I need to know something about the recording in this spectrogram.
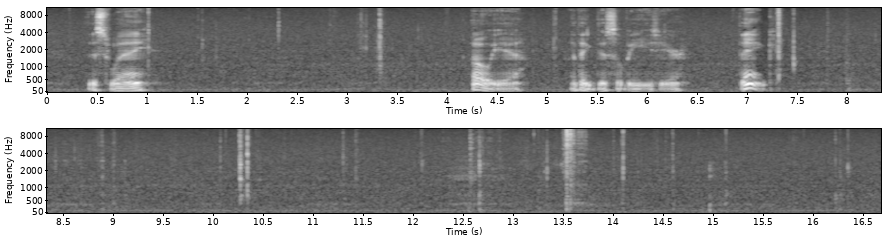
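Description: Small parts click and tap softly as they are handled.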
